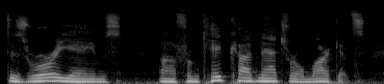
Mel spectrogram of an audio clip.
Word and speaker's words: Eames: It's pronounced Eames.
